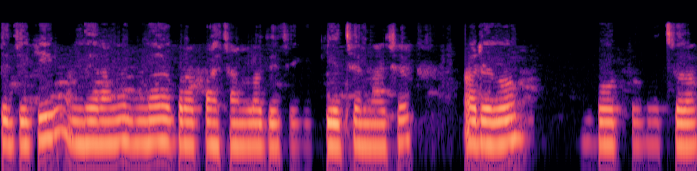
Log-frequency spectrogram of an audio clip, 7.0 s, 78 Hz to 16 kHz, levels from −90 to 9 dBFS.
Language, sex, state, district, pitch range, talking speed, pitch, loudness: Hindi, female, Bihar, Araria, 175-190 Hz, 135 wpm, 180 Hz, -16 LUFS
